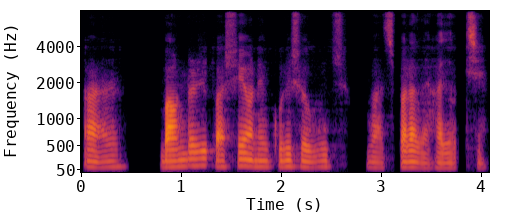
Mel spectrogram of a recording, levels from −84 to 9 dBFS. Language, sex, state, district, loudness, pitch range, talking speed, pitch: Bengali, male, Odisha, Malkangiri, -24 LUFS, 100-110 Hz, 130 wpm, 105 Hz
